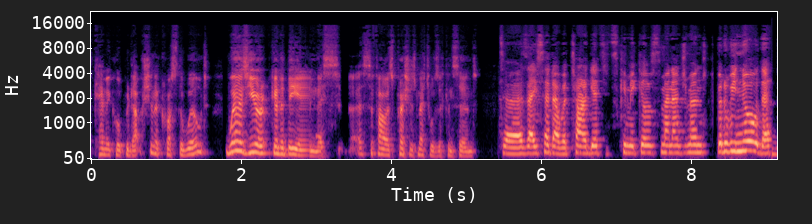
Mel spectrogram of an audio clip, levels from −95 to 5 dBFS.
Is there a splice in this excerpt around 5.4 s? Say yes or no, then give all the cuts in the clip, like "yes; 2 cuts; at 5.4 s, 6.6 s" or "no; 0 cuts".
yes; 1 cut; at 5.4 s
